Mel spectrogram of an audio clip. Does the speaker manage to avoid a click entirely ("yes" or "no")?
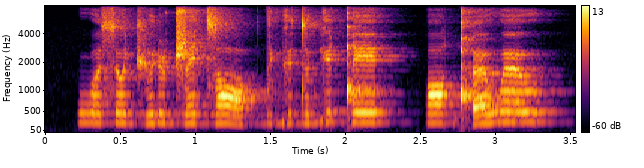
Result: no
